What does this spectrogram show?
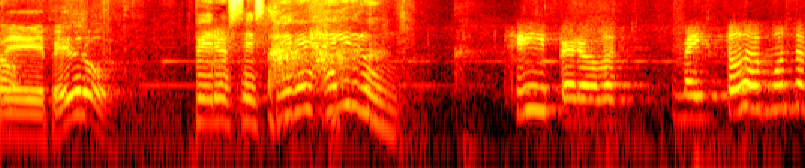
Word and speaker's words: Heidrun: Pero se escribe Heidrun. Sí, pero todo el mundo me llama Heidi. Heidi. Heidi. Pero la pronunciación íntegra y el escrito del nombre es sí, Heidrun.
